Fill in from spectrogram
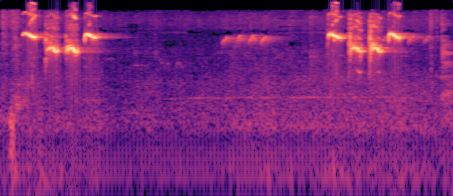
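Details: Cinereous tit singing crisply, two phrases of four high, clear notes that slur downward, each group quick and evenly spaced, with a soft high trill in the pause between.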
